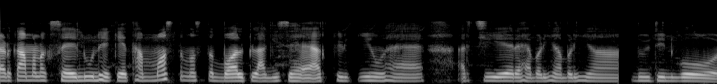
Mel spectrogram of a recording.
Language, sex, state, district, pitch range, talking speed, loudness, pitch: Chhattisgarhi, male, Chhattisgarh, Jashpur, 160-180 Hz, 165 wpm, -25 LUFS, 170 Hz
